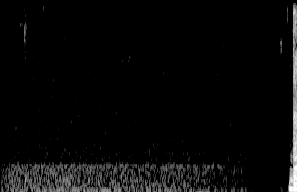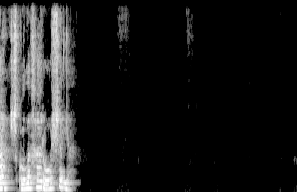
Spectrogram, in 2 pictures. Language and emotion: Russian, positive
